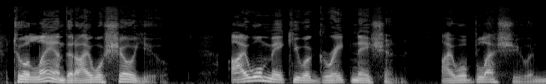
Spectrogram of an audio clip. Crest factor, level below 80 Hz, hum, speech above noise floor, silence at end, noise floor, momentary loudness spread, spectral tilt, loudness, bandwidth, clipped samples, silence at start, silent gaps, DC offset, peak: 16 dB; -46 dBFS; none; 38 dB; 0 s; -59 dBFS; 12 LU; -6 dB/octave; -21 LUFS; 16 kHz; under 0.1%; 0.15 s; none; under 0.1%; -6 dBFS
